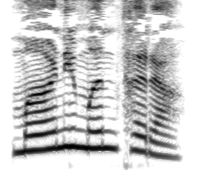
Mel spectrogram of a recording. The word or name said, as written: ಮಾಣಿಮಂಥರ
